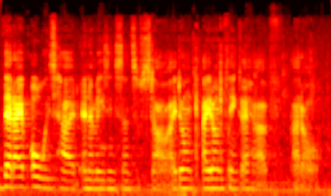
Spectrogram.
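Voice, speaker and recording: A woman talks over noticeable background noise. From Miami, Florida (Cuban American family). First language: Spanish. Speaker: beauty and lifestyle vlogger. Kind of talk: casual get-ready-with-me Q&A. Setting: at home, filming with vlog camera.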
